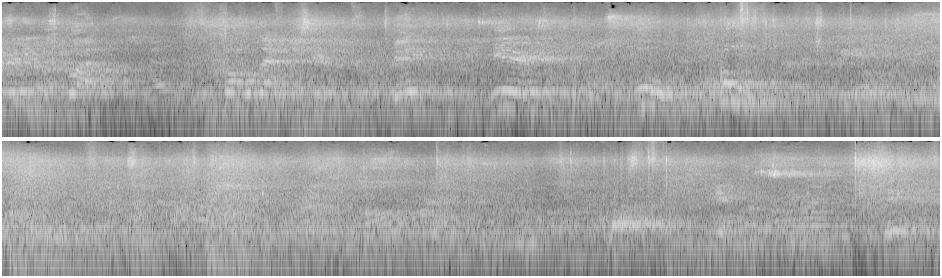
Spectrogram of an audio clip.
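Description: Talking in a large, echoing room, with dull thuds and slaps of feet and bodies on a wrestling mat as two wrestlers tie up and one shoots a double-leg takedown.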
